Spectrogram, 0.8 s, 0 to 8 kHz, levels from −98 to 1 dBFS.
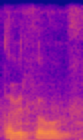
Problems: constant background noise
